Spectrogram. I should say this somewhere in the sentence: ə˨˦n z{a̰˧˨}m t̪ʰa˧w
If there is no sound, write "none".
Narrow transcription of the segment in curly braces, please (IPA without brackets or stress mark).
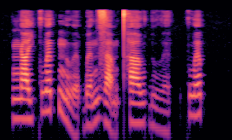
a̰˧˨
